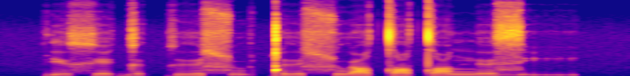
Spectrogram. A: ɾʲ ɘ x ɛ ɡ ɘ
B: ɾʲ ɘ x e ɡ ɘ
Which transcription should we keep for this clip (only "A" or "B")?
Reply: B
